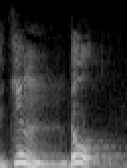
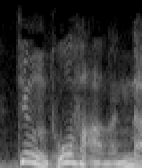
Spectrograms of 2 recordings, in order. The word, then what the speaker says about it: 净土: 这个本来是个土字，但是啊，在这个佛经上应该读成一个度字啊，净度。有的没有读过书的人啊，没有什么学问的人啊，就说净土法门呢，净土法门啊，这不是净土法门，是净度法门，国度啊。这个字应该读成这个去声。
